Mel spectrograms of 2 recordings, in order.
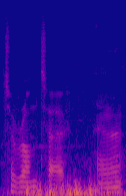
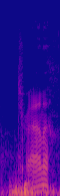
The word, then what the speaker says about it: Toronto: Yeah, on place name pronunciation, Darren, I'm still getting picked up for saying Toronto. It's apparently also wrong. Trana.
